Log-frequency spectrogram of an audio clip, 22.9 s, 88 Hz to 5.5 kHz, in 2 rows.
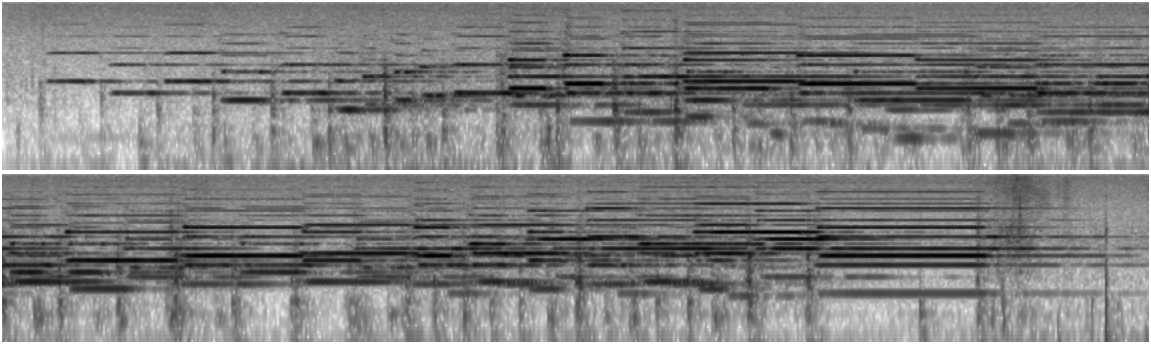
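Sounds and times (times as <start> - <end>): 
organ playing a fifth: 0.4 - 22.9.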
